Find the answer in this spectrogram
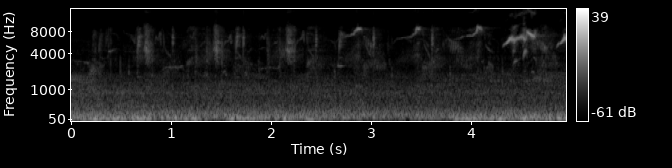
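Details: Starlings recorded outdoors, first on a smartphone and then with optics: a jumble of high whistles, rising and falling slurs and short chirps over steady low rumbling background noise.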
